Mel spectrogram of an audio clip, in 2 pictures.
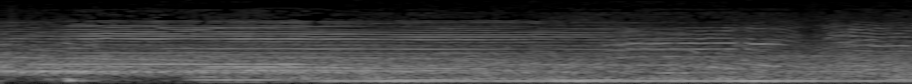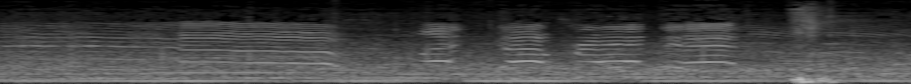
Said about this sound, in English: Yeah, they were booing him. Let's go, Brandon.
